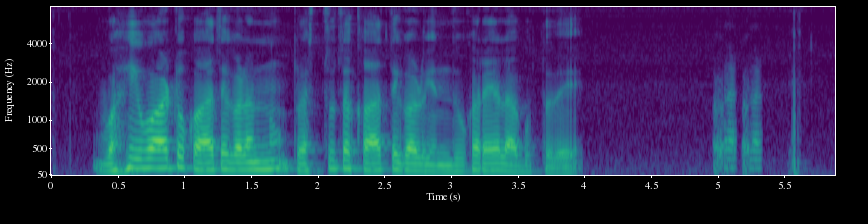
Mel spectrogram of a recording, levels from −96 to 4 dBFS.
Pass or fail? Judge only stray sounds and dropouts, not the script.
fail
